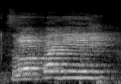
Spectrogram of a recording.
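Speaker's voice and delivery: "Selamat pagi" called out high and loud; called greeting. Shown as a demonstration. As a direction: sing out the greeting to the class. (salam "Selamat pagi" diserukan tinggi dan keras)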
